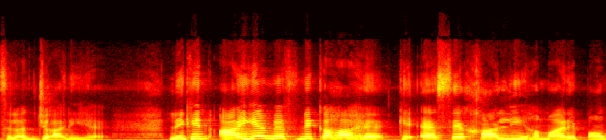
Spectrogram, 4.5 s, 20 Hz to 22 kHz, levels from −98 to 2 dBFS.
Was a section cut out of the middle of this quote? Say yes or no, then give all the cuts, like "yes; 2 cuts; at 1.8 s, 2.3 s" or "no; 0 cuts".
no; 0 cuts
